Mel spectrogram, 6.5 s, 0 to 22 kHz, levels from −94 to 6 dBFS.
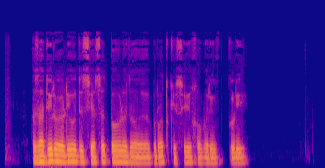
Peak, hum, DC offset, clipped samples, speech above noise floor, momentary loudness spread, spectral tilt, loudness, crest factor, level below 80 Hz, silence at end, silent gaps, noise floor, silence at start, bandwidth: -8 dBFS; none; under 0.1%; under 0.1%; 66 dB; 11 LU; -7 dB/octave; -23 LUFS; 16 dB; -46 dBFS; 1.6 s; none; -88 dBFS; 0.65 s; 11.5 kHz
